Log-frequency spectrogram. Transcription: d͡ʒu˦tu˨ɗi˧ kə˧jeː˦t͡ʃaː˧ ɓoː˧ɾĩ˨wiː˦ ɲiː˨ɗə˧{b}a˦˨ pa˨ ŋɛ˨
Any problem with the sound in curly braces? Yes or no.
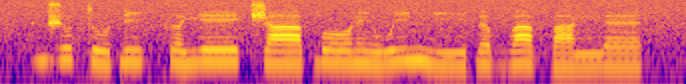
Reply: no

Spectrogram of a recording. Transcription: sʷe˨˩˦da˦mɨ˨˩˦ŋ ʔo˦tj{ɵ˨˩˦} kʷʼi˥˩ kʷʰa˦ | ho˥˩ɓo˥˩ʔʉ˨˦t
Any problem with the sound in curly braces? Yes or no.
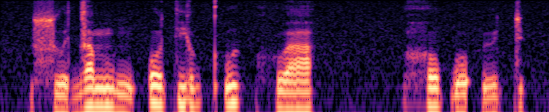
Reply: yes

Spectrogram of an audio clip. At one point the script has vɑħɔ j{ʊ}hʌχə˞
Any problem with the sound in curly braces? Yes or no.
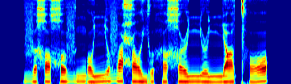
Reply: no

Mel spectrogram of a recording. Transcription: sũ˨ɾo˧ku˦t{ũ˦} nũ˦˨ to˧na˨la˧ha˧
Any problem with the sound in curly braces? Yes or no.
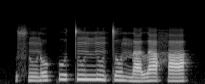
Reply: no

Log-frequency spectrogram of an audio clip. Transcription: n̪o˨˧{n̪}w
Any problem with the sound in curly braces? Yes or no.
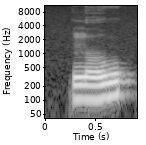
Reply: yes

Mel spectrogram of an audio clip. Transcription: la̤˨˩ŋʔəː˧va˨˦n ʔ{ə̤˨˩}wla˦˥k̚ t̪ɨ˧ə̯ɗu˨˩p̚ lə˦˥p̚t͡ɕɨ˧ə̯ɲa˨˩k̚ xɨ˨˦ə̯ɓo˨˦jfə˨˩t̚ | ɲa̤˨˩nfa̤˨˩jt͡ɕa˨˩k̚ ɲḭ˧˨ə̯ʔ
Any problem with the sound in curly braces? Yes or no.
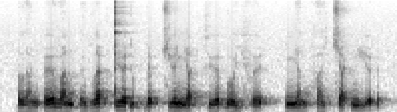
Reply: no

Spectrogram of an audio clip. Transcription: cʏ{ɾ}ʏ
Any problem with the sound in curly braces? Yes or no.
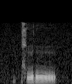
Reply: no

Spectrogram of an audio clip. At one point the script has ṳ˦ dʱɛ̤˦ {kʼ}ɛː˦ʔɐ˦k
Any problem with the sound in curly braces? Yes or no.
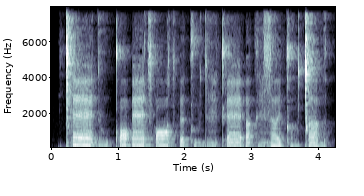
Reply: no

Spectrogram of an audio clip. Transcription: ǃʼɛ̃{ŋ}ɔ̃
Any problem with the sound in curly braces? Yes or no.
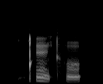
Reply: yes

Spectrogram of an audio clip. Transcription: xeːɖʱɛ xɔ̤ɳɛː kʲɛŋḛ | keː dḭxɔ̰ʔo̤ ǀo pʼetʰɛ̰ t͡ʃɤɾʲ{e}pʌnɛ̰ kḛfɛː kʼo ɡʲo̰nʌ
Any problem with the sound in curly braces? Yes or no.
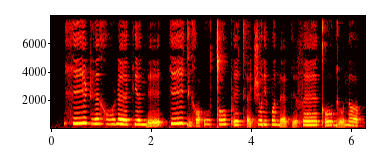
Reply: no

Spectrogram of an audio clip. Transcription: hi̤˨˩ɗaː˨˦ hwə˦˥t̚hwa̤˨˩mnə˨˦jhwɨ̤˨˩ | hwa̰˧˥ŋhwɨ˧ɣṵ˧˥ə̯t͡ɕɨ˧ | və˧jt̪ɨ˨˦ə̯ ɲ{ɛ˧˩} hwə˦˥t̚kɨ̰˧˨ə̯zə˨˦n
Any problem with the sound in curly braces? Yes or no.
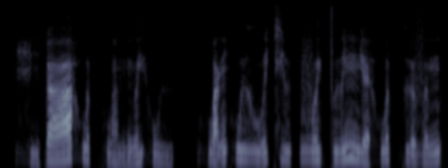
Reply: no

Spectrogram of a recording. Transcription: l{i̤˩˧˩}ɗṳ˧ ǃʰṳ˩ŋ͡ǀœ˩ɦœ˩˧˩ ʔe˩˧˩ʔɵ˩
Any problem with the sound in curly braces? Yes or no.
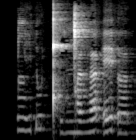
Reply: no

